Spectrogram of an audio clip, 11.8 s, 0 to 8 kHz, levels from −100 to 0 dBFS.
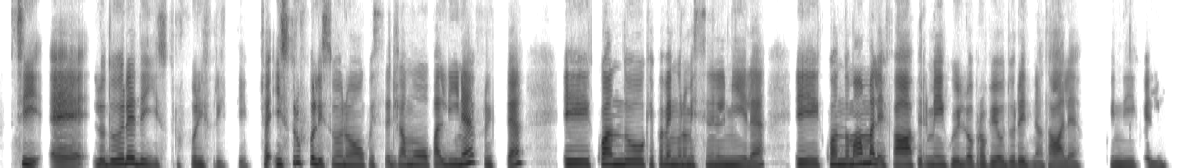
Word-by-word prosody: Sì, 230 -6 +2
è 185 -1 +1
l'odore 225 +6 +4
degli 215 -4 -1
struffoli 190 +1 -6
fritti. 165 0 -16
Cioè - - -2
gli 225 - +2
struffoli, 265 -1 0
sono 195 -1 -2
queste 195 +1 -10
diciamo 200 +1 -1
palline 215 - +2
fritte, 200 - -3 0.3
e 220 -1 +2
quando 225 -2 +4
che 205 -1 -5
poi 215 +1 -4
vengono 210 -1 +2
messe 195 -1 -4
nel 195 0 +1
miele, 190 0 0 0.3
e 210 -1 +1
quando 225 +1 +2
mamma 255 +3 +5
le 210 -5 -1
fa 195 +1 +4
per 205 -1 -7
me, 200 0 0
quello 195 +1 -2
proprio 190 0 -3
è - - 0
odore 185 +2 -2
di 180 - -10
Natale, 170 -2 -4 0.2
quindi 165 -2 -5
quelli. 160 0 -9
200 Hz, 190 wpm, -24 LUFS, 185-220 Hz, 0.3 s, mamma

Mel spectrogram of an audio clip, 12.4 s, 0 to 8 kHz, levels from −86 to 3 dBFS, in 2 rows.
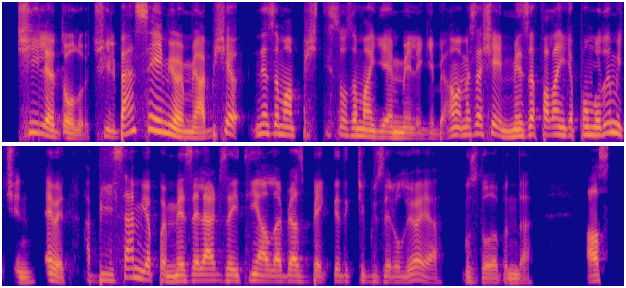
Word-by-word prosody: Çiğ 220 - +2
ile 135 - +4
dolu, 95 -3 0
çiğ. 130 -6 -4
Ben 235 - +5
sevmiyorum 215 - +6
ya. 105 0 +3
Bir - - -4
şey - - +2 0.2
ne 195 +1 0
zaman 170 -5 +1
piştiyse 170 - -6
o - - -2
zaman 145 -3 +2
yenmeli 110 -4 -1
gibi. 100 0 -8
Ama 160 +3 +1
mesela 165 +4 0
şey, 185 -5 +1
meze 140 +7 +2
falan 175 0 +1
yapamadığım 165 +5 +1
için 100 - -5
Evet. 130 -9 +2 0.2
Ha, 110 - -15
bilsem 135 +9 -2
yaparım. 145 -8 -2
Mezeler, 125 +2 +1
zeytinyağlılar 120 -2 -2
biraz 115 -4 -2
bekledikçe 115 0 -8
güzel 110 0 -9
oluyor 110 +7 -3
ya 95 0 -7 0.2
buzdolabında. 90 -4 -8 0.5
As - - 0
130 Hz, 175 wpm, -24 LUFS, 110-165 Hz, 0.5 s, sevmiyorum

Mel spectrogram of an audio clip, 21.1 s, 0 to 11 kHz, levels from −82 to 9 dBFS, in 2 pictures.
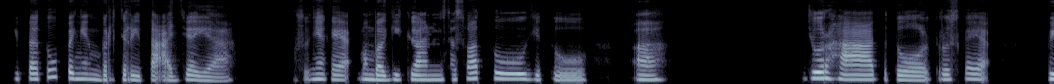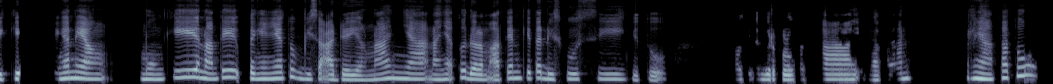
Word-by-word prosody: kita 215 0 -1
tuh 285 +6 -2
pengen 215 -5 0
bercerita 180 -3 -2
aja 160 +4 -2
ya, 155 -5 -2 0.7
maksudnya 210 0 -3
kayak 180 -2 -1
membagikan 185 -1 +1
sesuatu 215 0 +2
gitu, 85 - -3 0.5
eee 185 -1 -1 1.4
Curhat 200 -6 +5
betul, 170 -3 0
terus 195 -1 -4
kayak, 210 -2 -2 0.6
bikin 205 +2 +3
posting-an 230 +2 -1
yang 220 -3 +5 0.4
mungkin 255 +8 +2
nanti 235 +5 +2
pengennya 220 +1 +3
itu 295 +5 -3
bisa 205 -2 -1
ada 190 0 0
yang 180 -1 +1
nanya, 215 +1 +1
nanya 195 -1 -1
tuh 270 - +1
dalam 200 -4 +3
artian 240 +6 -1
kita 235 0 -2
diskusi 210 -1 -3
gitu, 170 +5 -8 0.7
waktu 195 +1 -15
itu 205 - -22
berkeluh 195 -1 +1
kesah 195 0 -1
ya 180 -2 -10
kan, 240 -4 -8 0.6
ternyata 230 -2 +4
tuh, 345 +1 +1
205 Hz, 120 wpm, -24 LUFS, 185-225 Hz, 1.4 s, Curhat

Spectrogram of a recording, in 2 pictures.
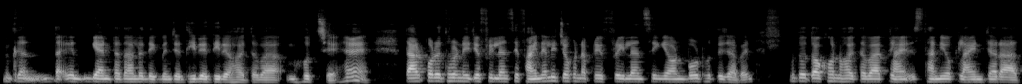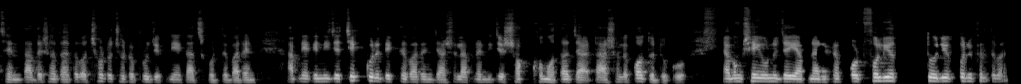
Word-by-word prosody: জ্ঞান - - 0 0.2
দাগেন 140 -1 +2
জ্ঞানটা 130 -2 +4
তাহলে 130 0 +3
দেখবেন 120 0 0
যে 125 - +4
ধীরে, 130 0 +4
ধীরে 120 -1 +5
হয়তোবা 110 0 -1 0.3
হচ্ছে। 130 -7 -2
হ্যাঁ? 185 +3 +1 0.4
তারপরে 150 +2 +6
ধরুন 155 0 +2
এই 145 - -1
যে 150 - +4
ফ্রিল্যান্সিং 140 0 0
ফাইনালি 145 +6 +4
যখন 155 0 -1
আপনি 145 - -4
ফ্রিল্যান্সিং 135 -1 0
এ - - +3
অন 125 - +1
বোর্ড 140 0 +2
হতে 130 -2 -3
যাবেন। 115 +1 -2 0.5
তো 155 - +4
তখন 150 +1 +2
হয়তোবা 130 -1 +2
ক্লায়েন্ট 125 -2 +1
স্থানীয় 130 0 +2
ক্লায়েন্ট 120 -1 +1
যারা 120 -1 +3
আছেন 115 +2 -7
তাদের 110 +1 -3
সাথে 120 -2 -6
হয়তোবা 115 - -4
ছোট, 150 0 -5
ছোট 130 - -8
প্রজেক্ট 125 -1 -4
নিয়ে 110 -2 -6
কাজ 110 - -4
করতে 105 - -8
পারেন। 105 +1 -3 0.4
আপনি - - -6
আগে 140 - -1
নিজে 140 +1 +2
চেক 185 - +4
করে 165 -3 +4
দেখতে 135 0 -1
পারেন 120 0 -2
যে - - -5
আসলে 120 +2 -5
আপনার 120 - -8
নিজের 115 +1 -3
সক্ষমতার 125 -1 -1
জায়গাটা 110 +1 -1
আসলে 115 0 -6
কতটুকু? 145 - -1 0.5
এবং 140 +1 +3
সেই 155 -1 +5
অনুযায়ী 140 -1 +5
আপনার 130 0 +1
একটা 135 +2 -4
পোর্টফোলিও 160 +3 +6 0.4
তৈরিও 155 -1 +6
করে 160 -2 +1
ফেলতে 155 -3 -6
পারেন - - -8
130 Hz, 200 wpm, -24 LUFS, 120-145 Hz, 0.5 s, তারপরে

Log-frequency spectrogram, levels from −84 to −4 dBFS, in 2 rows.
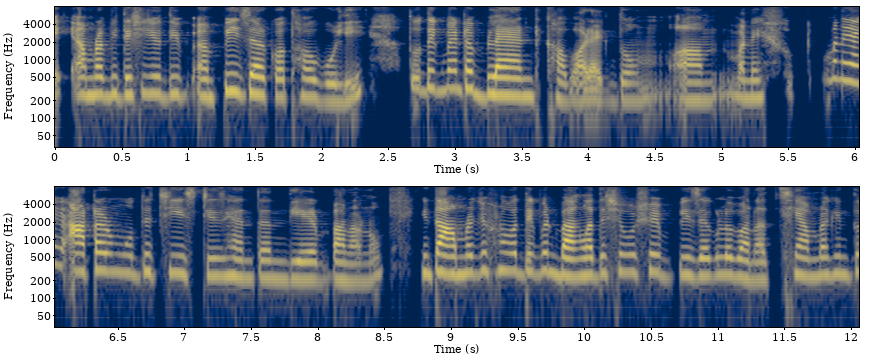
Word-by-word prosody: এ - - +4 0.2
আমরা 255 +1 +2
বিদেশী 255 +1 -1
যদি 260 +1 -3 0.3
পিজ্জার 275 -3 +4
কথাও 230 0 -3
বলি, 195 +5 -3 0.4
তো - - -6
দেখবেন 325 0 +3
একটা 320 0 +3
ব্ল্যান্ড 245 -2 +5
খাবার 205 -3 -1
একদম। 195 +1 -10 0.4
আম 205 0 +1 0.2
মানে 220 - -2 0.2
সু - - -16 0.3
মানে 475 -2 0 0.3
আটার 295 +1 +3
মধ্যে 270 +1 -7
চিজ-টিজ 250 -3 -4
হ্যান-ত্যান 225 -1 -5
দিয়ে 210 0 -1 0.2
বানানো। 195 -1 -3 0.3
কিন্তু 275 0 +3
আমরা 265 +1 -1
যখন 300 0 -7
আবার 295 -1 -3
দেখবেন 290 0 -3
বাংলাদেশে 250 +4 +1
বসে 285 +1 -3 0.2
পিজ্জা 245 -2 -3
গুলো 255 0 -4
বানাচ্ছি। 205 +2 -4
আমরা 245 +2 -4
কিন্তু 260 +2 -8
250 Hz, 175 wpm, -21 LUFS, 225-275 Hz, 0.4 s, ব্ল্যান্ড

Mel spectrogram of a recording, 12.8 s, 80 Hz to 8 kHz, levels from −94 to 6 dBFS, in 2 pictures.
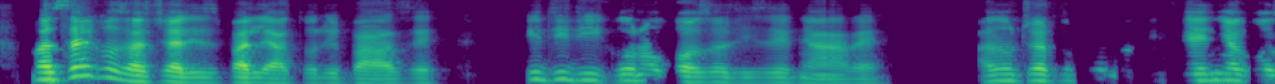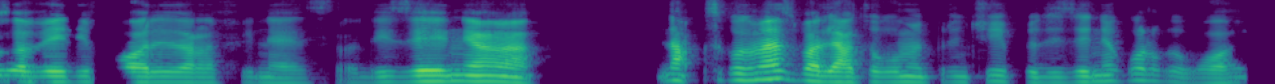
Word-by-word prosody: Ma 205 0 +10
sai 290 +9 +8
cosa 190 - +4
c'è 145 -2 +6
di 130 - -3
sbagliato 130 -2 +2
di 125 0 -11
base, 115 +1 -5 0.4
che 210 0 -6
ti 205 +2 -5
dicono 170 -2 -5
cosa 140 -2 -1
disegnare. 125 -4 -8 0.4
Ad 165 +2 -5
un 175 - -3
certo 170 0 -1
punto: - - -22 0.2
disegna 180 0 0
cosa 155 -2 -3
vedi 145 0 -3
fuori 140 0 -3
dalla 135 -1 -5
finestra, 125 -2 -18
disegna 150 0 +1 0.6
no 180 +1 -3
secondo 185 -1 -6
me 210 +1 +7
è - - +3
sbagliato 145 - +1
come 140 -1 -7
principio, 140 0 -15
disegna 145 +5 -9
quello 175 0 -11
che 145 -3 -18
vuoi. 125 +1 -11
145 Hz, 165 wpm, -23 LUFS, 130-170 Hz, 0.6 s, Ma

